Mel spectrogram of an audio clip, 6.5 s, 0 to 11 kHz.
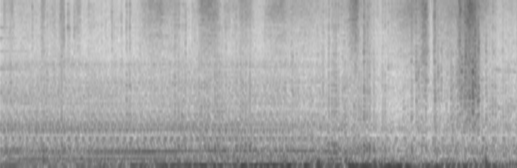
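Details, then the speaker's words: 2005 VW Jetta 1.9L TDI BEW, 09A (Jatco JF506E) automatic, cold at about freezing, pulling away from a stop: engine races higher, never dropping revs though second and third commanded; transmission not upshifting, sticky solenoids suspected. "see the computer knows command the second gear you guys can see that but just racing like crazy it's even commanded third gear and it's not shifting at all"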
